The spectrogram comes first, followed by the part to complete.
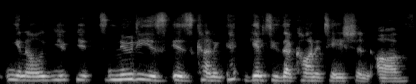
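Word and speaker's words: Noodi: And Nudie is spelled N-O-O-D-I, but there is a play on the word Nudie, and it's kind of also...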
